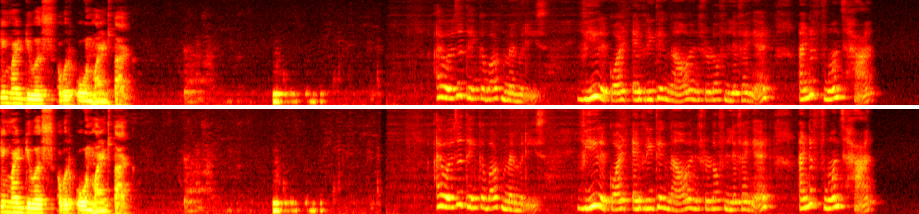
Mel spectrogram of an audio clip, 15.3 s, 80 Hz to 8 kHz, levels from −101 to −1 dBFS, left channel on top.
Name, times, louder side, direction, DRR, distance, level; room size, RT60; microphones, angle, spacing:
voice 1, 0.0-2.1 3.1-3.2 4.5-5.3, right 2 dB, 30° right, 0.5 m, -17 dB
voice 2, 7.2-9.2 9.6-14.5, right 2 dB, 55° right, 1.5 m, -27 dB
8.8 x 7.1 x 2.2 m
head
